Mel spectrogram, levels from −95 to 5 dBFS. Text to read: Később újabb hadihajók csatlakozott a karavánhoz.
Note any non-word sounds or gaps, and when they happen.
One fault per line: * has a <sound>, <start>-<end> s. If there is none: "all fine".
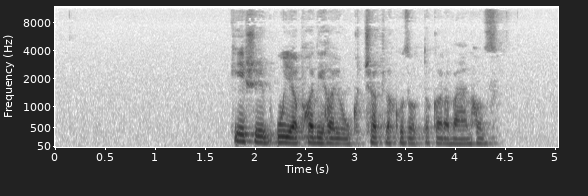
all fine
